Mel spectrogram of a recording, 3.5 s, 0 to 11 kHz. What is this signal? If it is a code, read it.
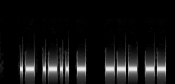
Morse code, heard as a keyed tone, about 21 wpm, 600 Hz. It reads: ALT OM
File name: Ferie QRS 21wpm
